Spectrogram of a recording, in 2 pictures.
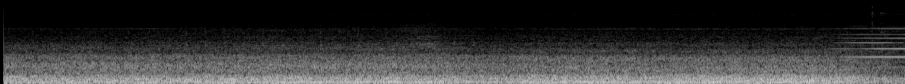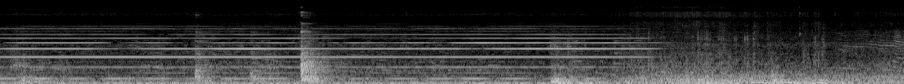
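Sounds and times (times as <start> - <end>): ferry engines rumbling: 0.0 - 18.0.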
